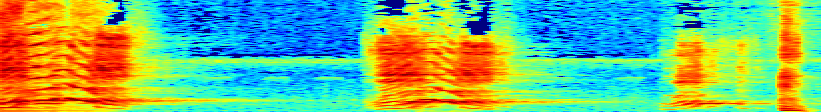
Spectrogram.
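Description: Wordless vocal exclamations from a person, each rising and falling in pitch: a drawn-out one through the first second, another about three seconds in, and a shorter one near the end.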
